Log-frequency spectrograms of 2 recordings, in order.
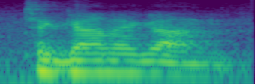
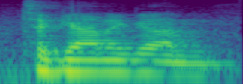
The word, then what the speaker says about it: Tegenungan: too gun a gun I've been avoiding saying that because I've seen so many videos online people are saying it and getting it wrong - gonnigan that's that's my pronunciation of the waterfall it's one of the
